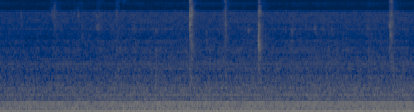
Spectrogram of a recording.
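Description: Chewing a bite of sauced boneless chicken wing, with several faint mouth clicks spread through it, over a steady low hum.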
